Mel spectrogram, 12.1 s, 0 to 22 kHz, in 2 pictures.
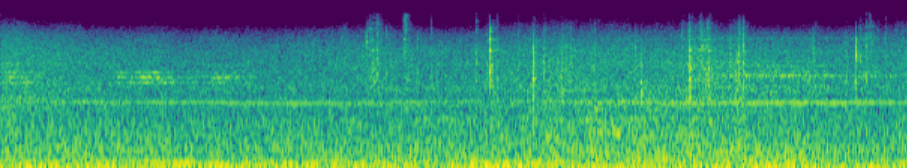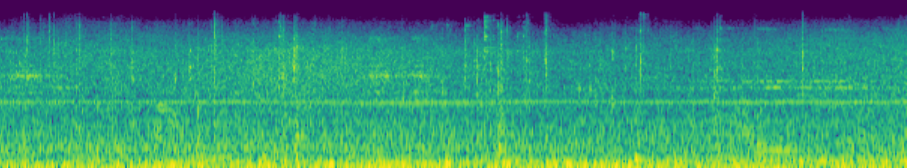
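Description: Small scattered clicks and taps of an Oppo A33w phone's cracked display assembly being handled and separated from its metal frame, over a steady background hum.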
